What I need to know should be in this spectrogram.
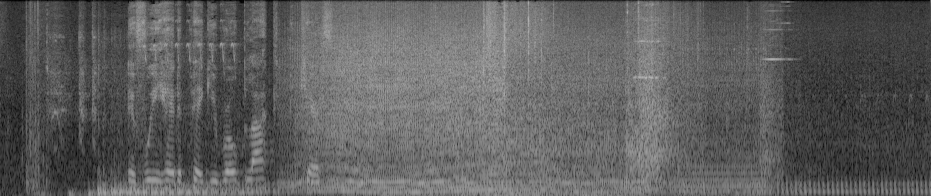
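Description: A quad bike engine starts up and revs, rising and falling in pitch as it drives over rough ground.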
